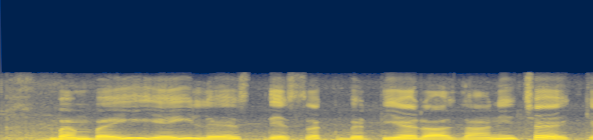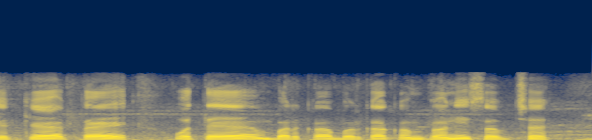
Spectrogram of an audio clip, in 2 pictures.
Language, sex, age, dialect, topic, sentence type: Maithili, male, 25-30, Bajjika, banking, statement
